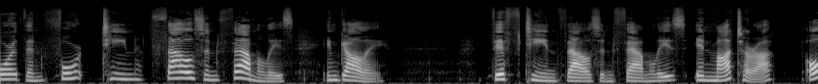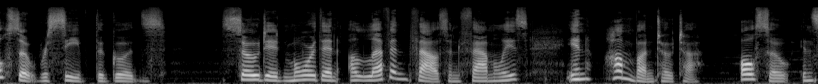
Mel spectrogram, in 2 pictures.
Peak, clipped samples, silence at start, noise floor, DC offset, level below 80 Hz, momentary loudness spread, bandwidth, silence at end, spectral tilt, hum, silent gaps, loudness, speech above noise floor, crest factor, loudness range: -2 dBFS; under 0.1%; 0 s; -54 dBFS; under 0.1%; -58 dBFS; 13 LU; 15.5 kHz; 0 s; -4.5 dB/octave; none; none; -22 LUFS; 33 dB; 20 dB; 2 LU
